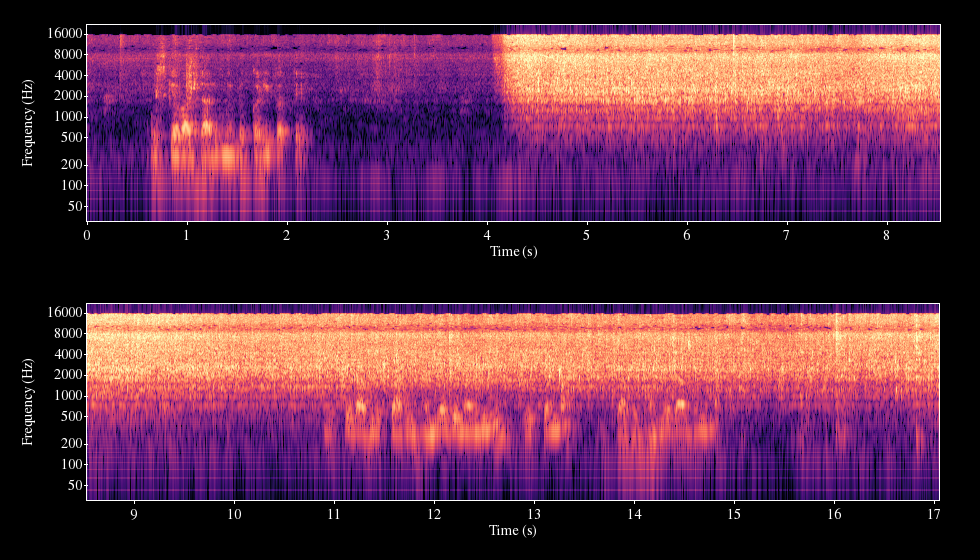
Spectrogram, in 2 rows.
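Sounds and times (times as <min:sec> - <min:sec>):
oil sizzling loudly: 0:04.0 - 0:17.0.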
